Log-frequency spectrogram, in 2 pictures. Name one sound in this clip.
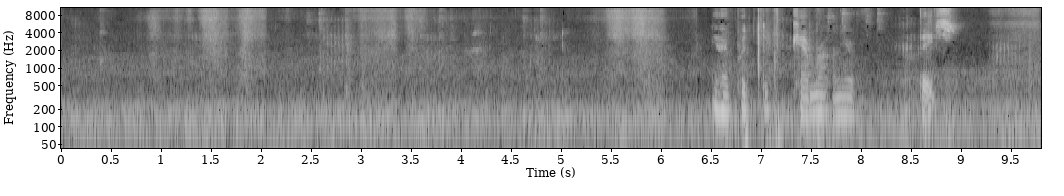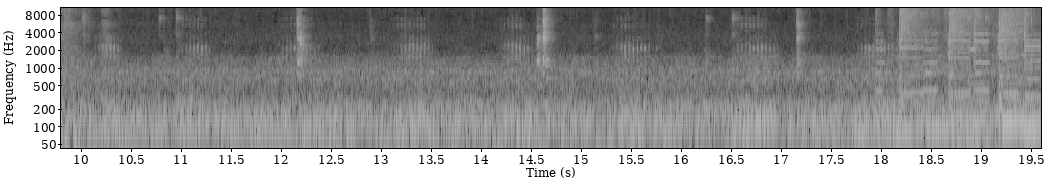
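A cat purrs steadily and softly up close.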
